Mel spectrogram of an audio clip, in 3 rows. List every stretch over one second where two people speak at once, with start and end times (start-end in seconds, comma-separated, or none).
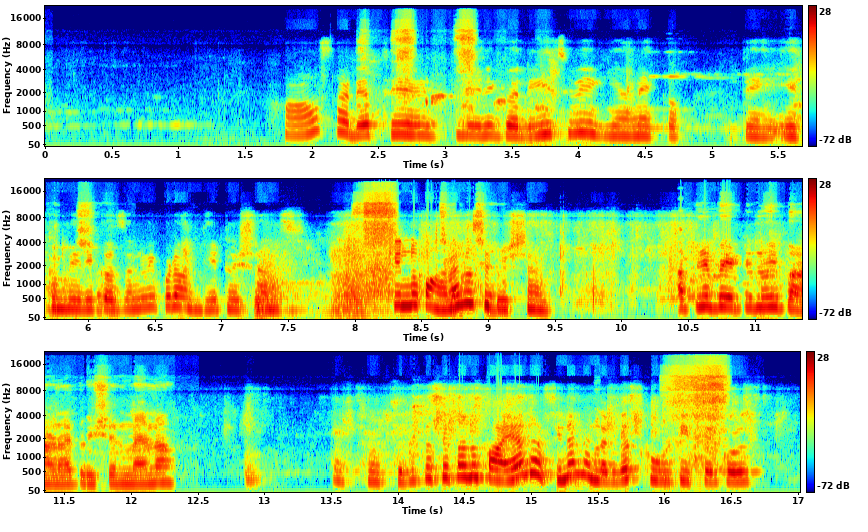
none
